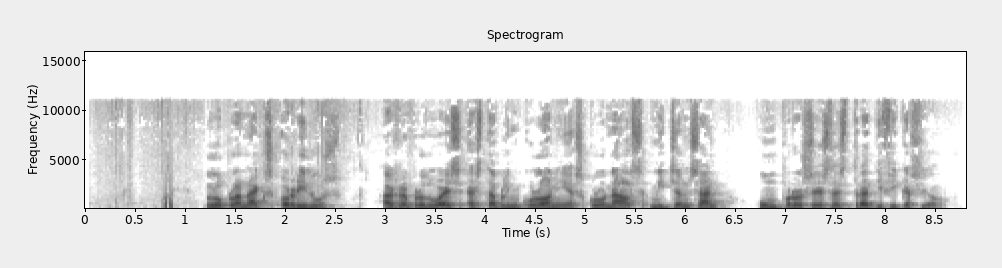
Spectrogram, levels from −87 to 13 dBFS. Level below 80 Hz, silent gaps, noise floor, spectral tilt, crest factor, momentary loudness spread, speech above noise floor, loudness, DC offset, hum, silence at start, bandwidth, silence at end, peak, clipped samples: -64 dBFS; none; -48 dBFS; -4 dB/octave; 20 dB; 12 LU; 27 dB; -22 LUFS; under 0.1%; none; 0.45 s; 11.5 kHz; 0.25 s; -2 dBFS; under 0.1%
